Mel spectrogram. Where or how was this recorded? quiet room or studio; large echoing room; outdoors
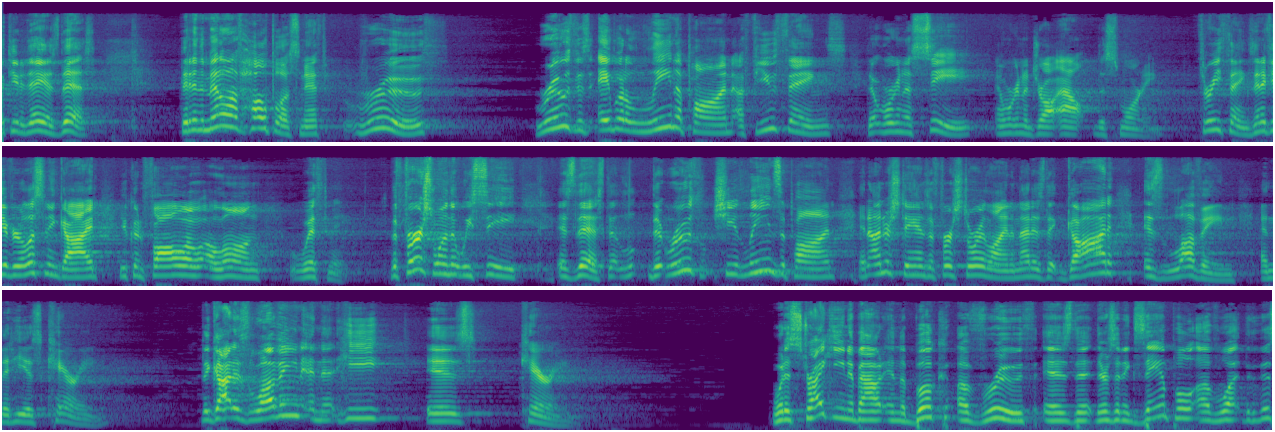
large echoing room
